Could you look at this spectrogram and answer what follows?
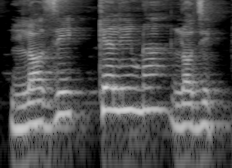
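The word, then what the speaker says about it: logically: Just এই যে আমি যে সিম্বলগুলো দেখিয়েছিলাম, আইপিএস সিম্বল, KLI, জাস্ট উচ্চারণ করবেন ক্লি, সবগুলো ওয়ার্ড। লজিক্যালি দেখুন সবগুলো ওয়ার্ড কিন্তু KLI ক্লি হবে, ক্লি, নট ক্যালি বা কাল্লি।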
